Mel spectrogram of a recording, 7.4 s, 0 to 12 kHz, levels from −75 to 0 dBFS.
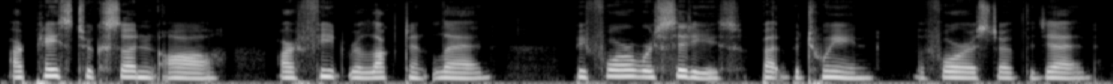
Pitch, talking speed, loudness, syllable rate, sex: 190 Hz, 155 wpm, -18 LUFS, 4.6 syllables/s, female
